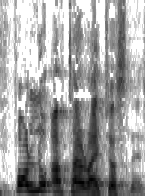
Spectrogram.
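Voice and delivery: loud believing declaration; with conviction. Shown as a demonstration. Pastor urging congregation to believe, loud conviction. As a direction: proclaim it like you mean it. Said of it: "Say, like you believe it".

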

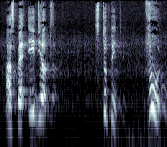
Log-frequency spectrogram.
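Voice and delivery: usual speaking voice

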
